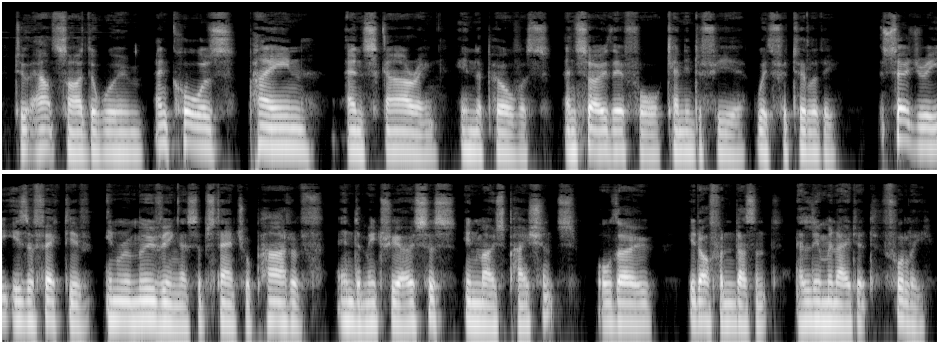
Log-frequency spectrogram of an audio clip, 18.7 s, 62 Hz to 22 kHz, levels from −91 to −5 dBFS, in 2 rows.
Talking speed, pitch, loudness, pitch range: 125 wpm, 120 Hz, -19 LUFS, 115-130 Hz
